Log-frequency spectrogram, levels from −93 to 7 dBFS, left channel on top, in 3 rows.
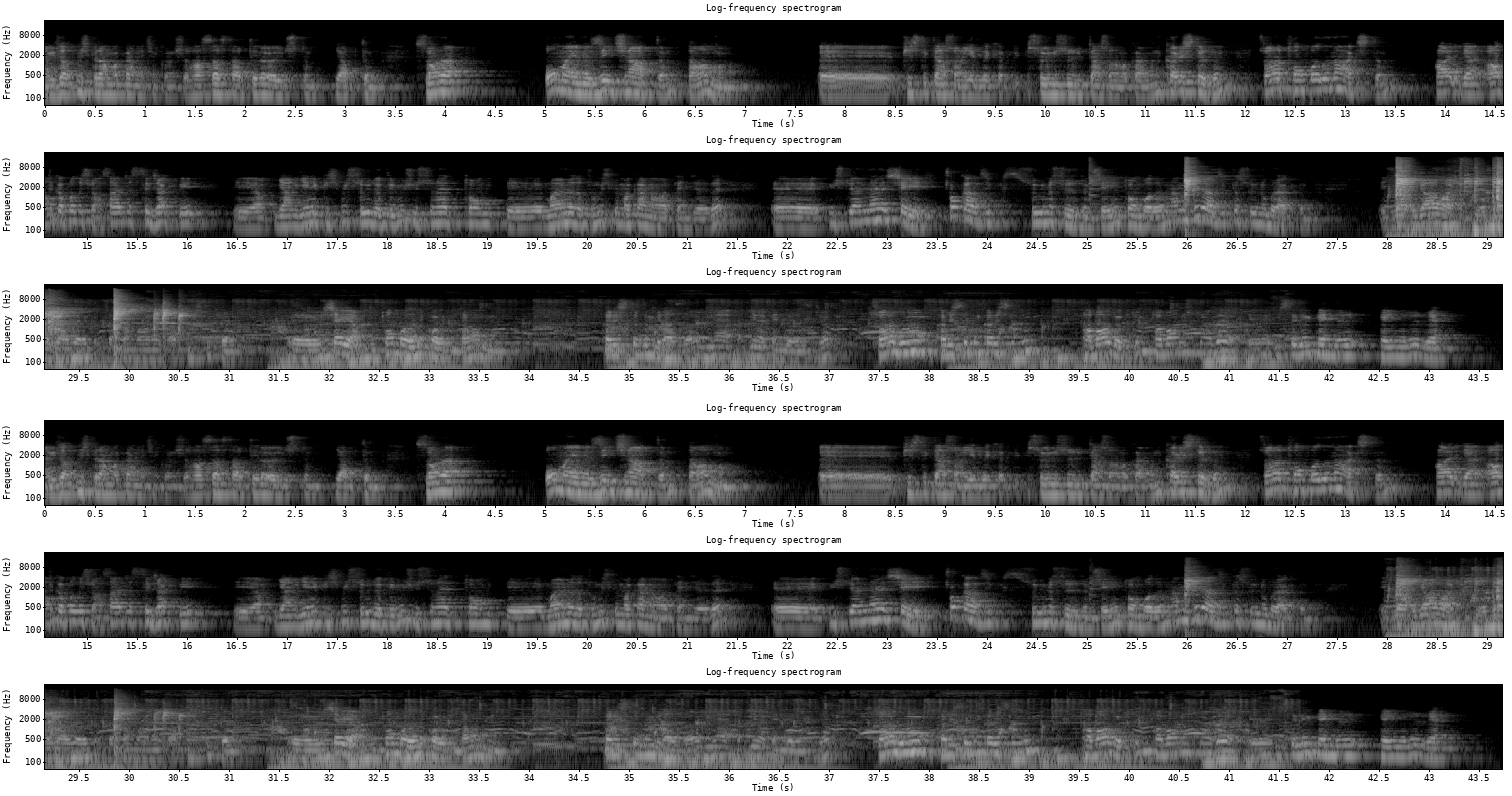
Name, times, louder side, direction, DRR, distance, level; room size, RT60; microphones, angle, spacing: voice 1, 0.0-3.3 3.7-4.1 5.0-6.9 7.7-11.8 12.2-13.5 13.9-16.1 16.5-21.4 21.8-27.2 27.9-31.3 31.6-33.7 34.7-37.0 37.4-39.1 39.5-43.1, left 1 dB, 35° left, 6 dB, 1.0 m, -41 dB
sound 1, 25.0-25.1 26.0-26.2 28.1-29.5 29.8-30.7, left 9 dB, 85° left, 0.5 m, -32 dB
sound 2, 28.0-41.7, right 2 dB, 85° right, 1.7 m, -46 dB
11.0 x 6.3 x 5.8 m, 0.70 s
head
